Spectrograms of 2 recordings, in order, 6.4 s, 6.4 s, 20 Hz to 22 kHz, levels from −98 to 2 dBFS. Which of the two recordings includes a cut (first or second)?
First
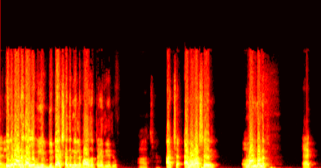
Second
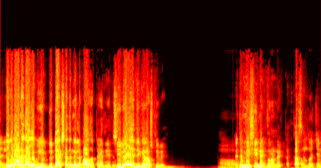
second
